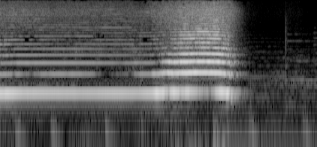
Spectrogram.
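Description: Conch shell (shankh) blown in one long, steady, loud note as part of a household puja. It grows brighter and louder towards the end, then cuts off about three seconds in with a slight dip in pitch.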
